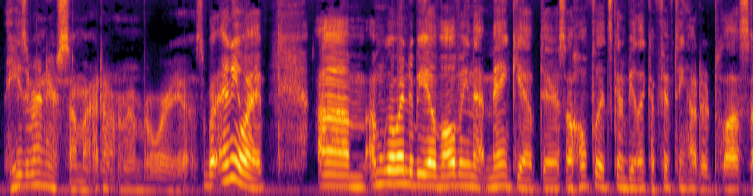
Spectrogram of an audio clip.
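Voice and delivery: ordinary talk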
